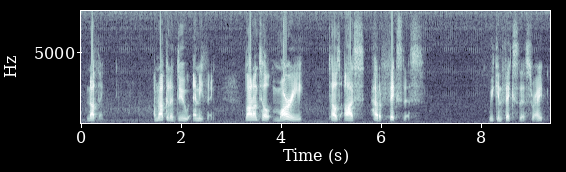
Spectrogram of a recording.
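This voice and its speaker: A man acting as a grim, tense man in an audio drama, speaking deliberately. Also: mid-range voice, fairly even intonation, dry recording, dull audio, natural voice. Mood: tense, restrained. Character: grim, tense man confronting a friend's possession.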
